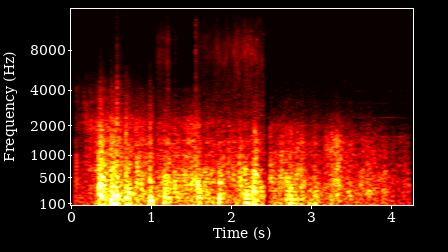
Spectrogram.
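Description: Thunder rumbling and crackling, loudest in the first half, with a sudden break about two and a half seconds in, then dying away.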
